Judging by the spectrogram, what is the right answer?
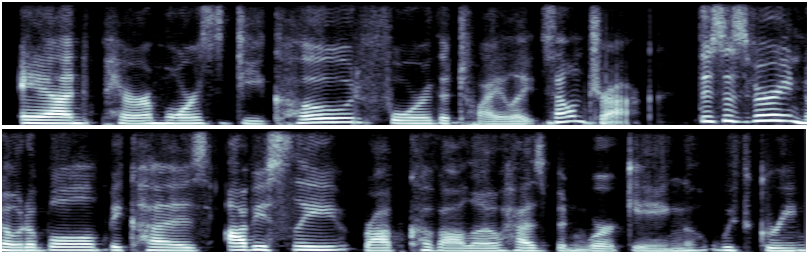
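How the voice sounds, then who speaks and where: Hoarse woman reviewing an album. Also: fairly low pitch, no echo, studio quality. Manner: chatty, talks straight to viewers. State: hoarse, raspy voice from the cold. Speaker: music reviewer. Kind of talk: casual album review vlog. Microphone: handheld microphone.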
